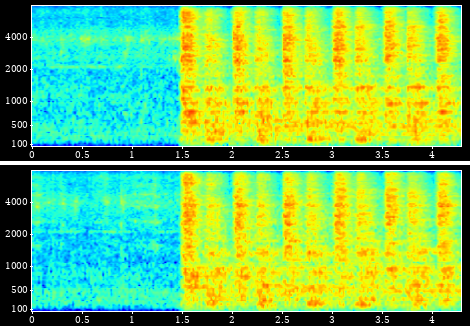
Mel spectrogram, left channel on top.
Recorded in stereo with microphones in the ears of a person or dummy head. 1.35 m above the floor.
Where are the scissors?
30° left (ahead or behind), 1.3 m.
